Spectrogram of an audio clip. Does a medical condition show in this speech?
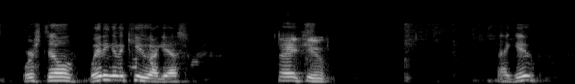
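No.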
